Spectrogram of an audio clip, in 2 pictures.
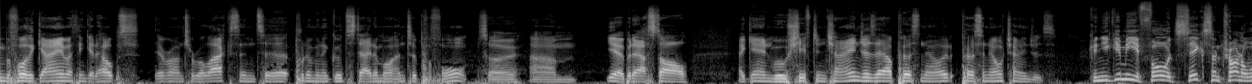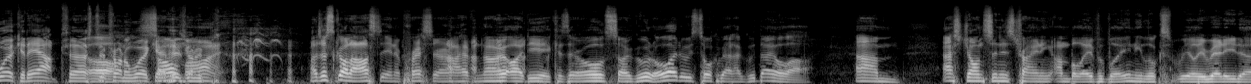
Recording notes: live from the AFL Captain's Day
